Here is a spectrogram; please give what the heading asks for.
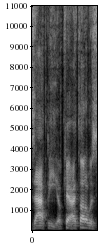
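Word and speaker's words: Zappe: Pronounced Zappy.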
